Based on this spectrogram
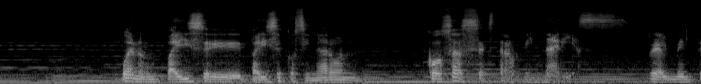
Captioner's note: in Spanish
